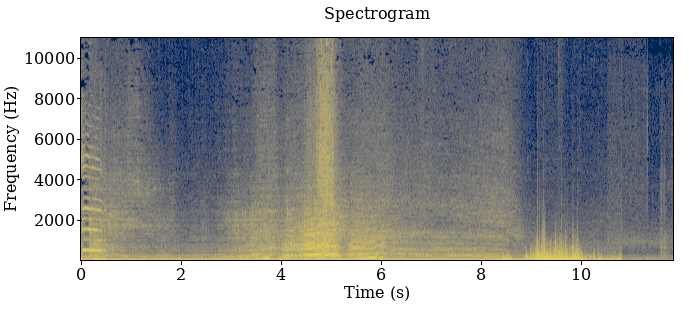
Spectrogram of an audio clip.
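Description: A car engine roars and revs hard nearby.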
